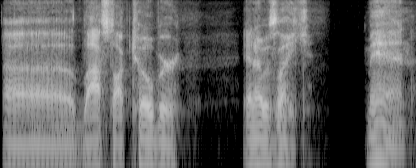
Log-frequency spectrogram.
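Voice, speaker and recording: Deep-voiced easygoing man host. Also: flat delivery, takes it slowly, creaky, fairly bright tone, husky, no echo, clean studio sound. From United States, Oregon. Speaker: podcast host. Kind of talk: casual interview conversation.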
